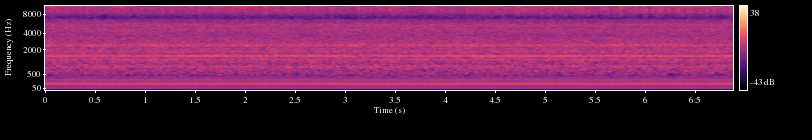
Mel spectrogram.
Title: Promate PH5600 6KVA gasoline - PS. loud noise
